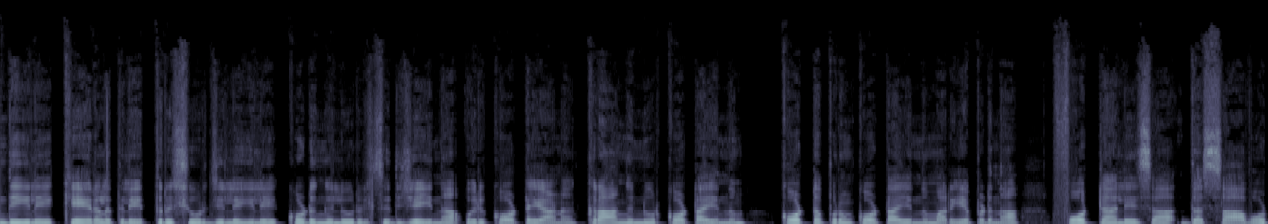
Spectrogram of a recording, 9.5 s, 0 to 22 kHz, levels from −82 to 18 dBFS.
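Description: Throughout the speech, generation loss gives a swirly, hollow, smeared quality, with blurred attacks and nothing above 20.7 kHz. The likely cause is repeated MP3 re-encoding, around seven passes at what sounds like 128 kbit/s, each requantising on a shifted frame grid so artefacts accumulate.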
